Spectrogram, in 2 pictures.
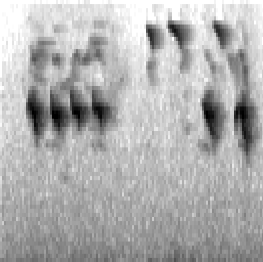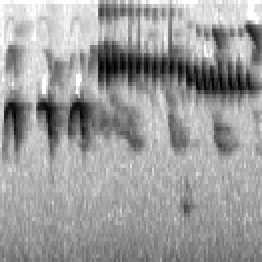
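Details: Asian pied starling singing vigorously with a varied filled-in song: a run of harsh, chattering notes repeated about three times a second, then a rapid, high, even trill of clipped notes at the end. No other sounds are heard.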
